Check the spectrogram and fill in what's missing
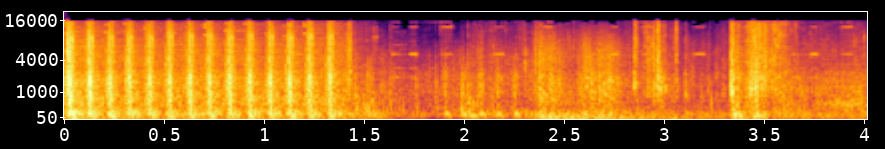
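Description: Rapid automatic gunfire rattles in a fast, even burst during a video game firefight, then breaks into scattered, quieter shots and clatter.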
